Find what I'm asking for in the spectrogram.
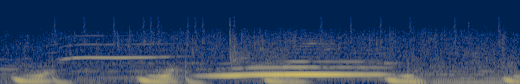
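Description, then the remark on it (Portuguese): Whale song from a whale deep in the ocean: long, gliding tonal moans, one swelling loudly in the middle, set over a repeating low pulsing rhythm, with no voices present. “Não sabia se por ser muito alta ou muito baixa, mas ela sentiu a voz da baleia em seus ossos, vibrando no seu interior.”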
